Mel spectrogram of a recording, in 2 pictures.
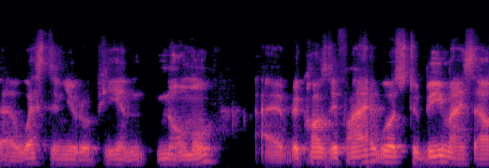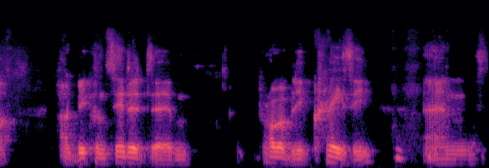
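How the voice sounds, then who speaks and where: A man's very deep, low voice with vocal fry and a bright, sharp tone, ordinary pitch variation and a fairly slow pace. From Zimbabwe. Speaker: performing artist and social activist. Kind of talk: interview answer.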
